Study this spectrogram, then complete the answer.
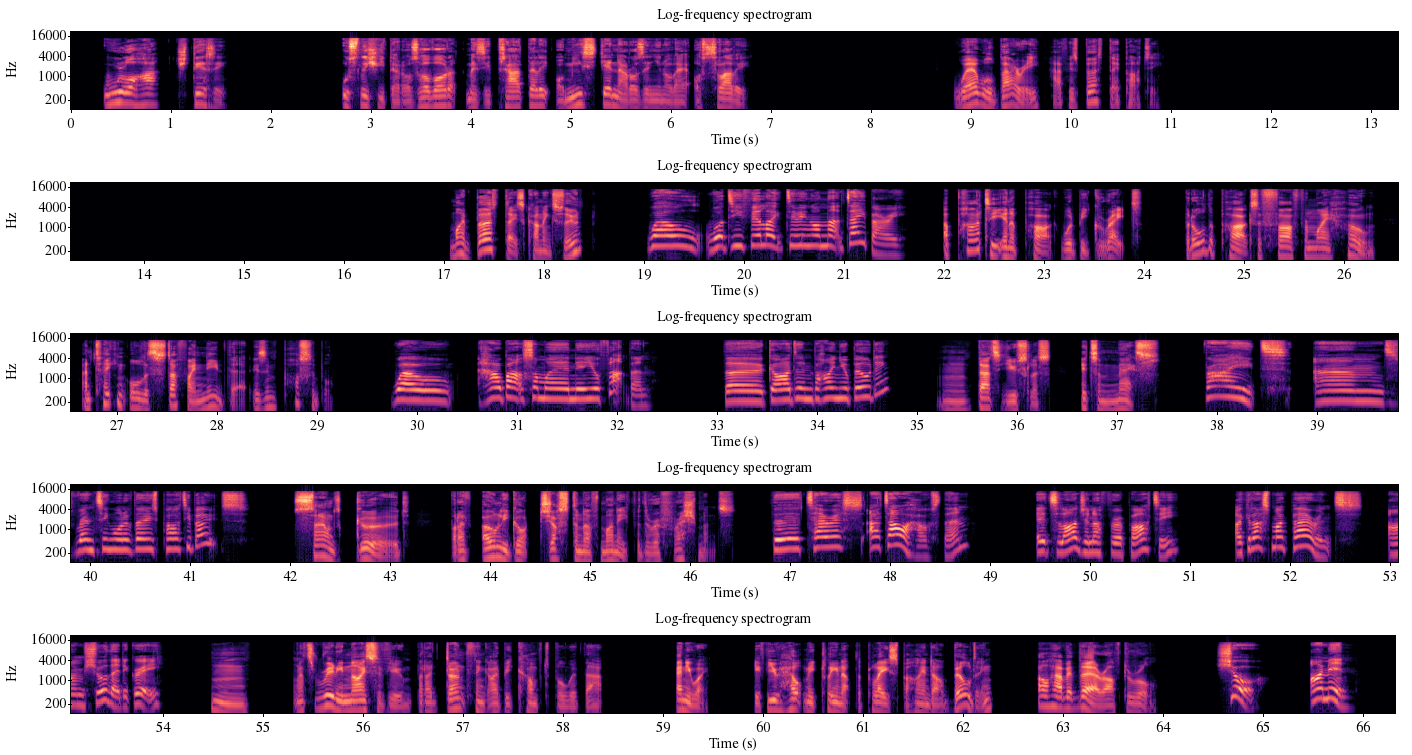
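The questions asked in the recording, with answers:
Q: Where will Barry have his birthday party?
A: In the garden behind his building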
